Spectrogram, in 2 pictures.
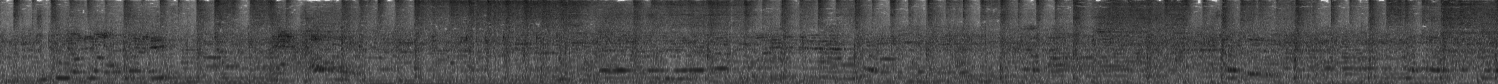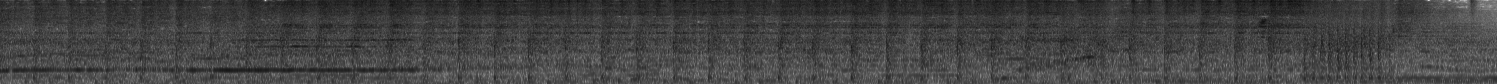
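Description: Punk rock band playing live: electric guitar and drum kit, loud and continuous.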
